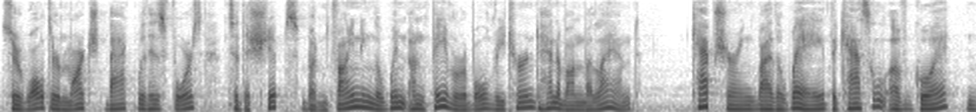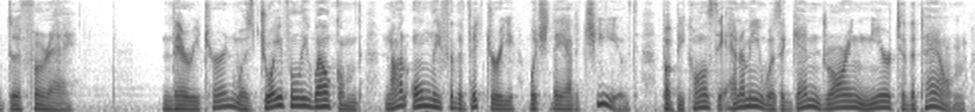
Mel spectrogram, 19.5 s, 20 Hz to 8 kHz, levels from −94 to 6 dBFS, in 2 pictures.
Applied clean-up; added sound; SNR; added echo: none; none; none; none.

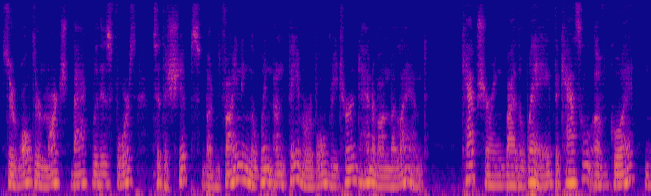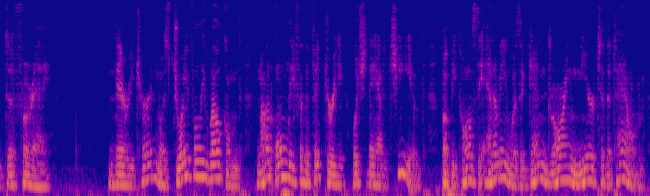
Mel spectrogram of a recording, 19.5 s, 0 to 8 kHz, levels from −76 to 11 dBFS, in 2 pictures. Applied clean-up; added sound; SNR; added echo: none; none; none; reverberation time 0.1 s.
